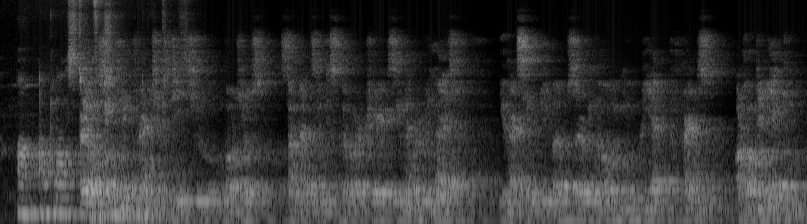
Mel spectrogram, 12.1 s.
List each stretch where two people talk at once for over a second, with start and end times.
1.2-2.8

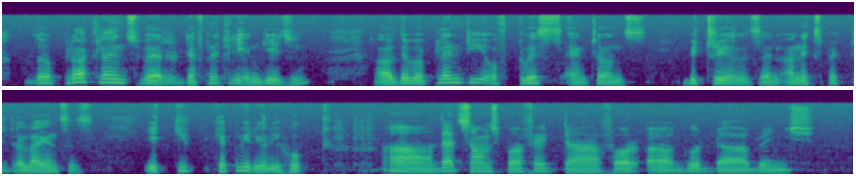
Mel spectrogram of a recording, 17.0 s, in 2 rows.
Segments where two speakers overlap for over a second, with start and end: none

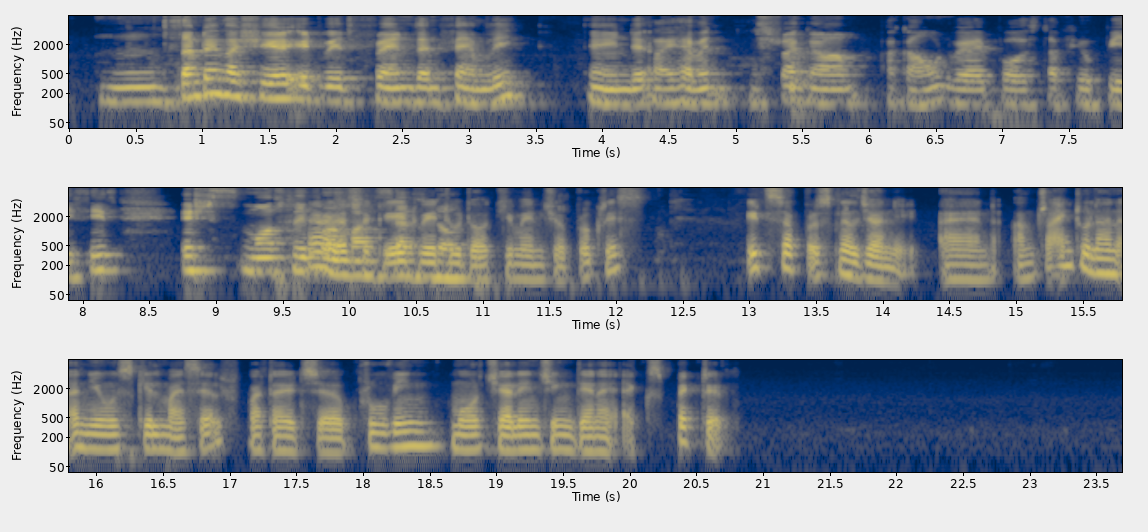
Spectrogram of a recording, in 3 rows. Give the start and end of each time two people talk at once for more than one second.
9.7-10.9

